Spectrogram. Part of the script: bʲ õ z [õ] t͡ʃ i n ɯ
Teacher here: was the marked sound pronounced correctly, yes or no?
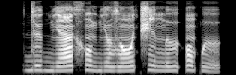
yes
